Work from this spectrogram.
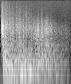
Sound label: explod; thexder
